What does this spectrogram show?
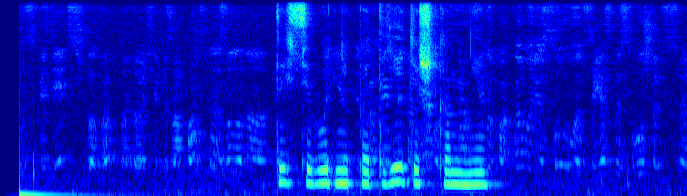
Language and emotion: Russian, sad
